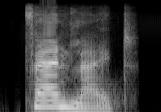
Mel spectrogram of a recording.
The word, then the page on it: fanlight: Indian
